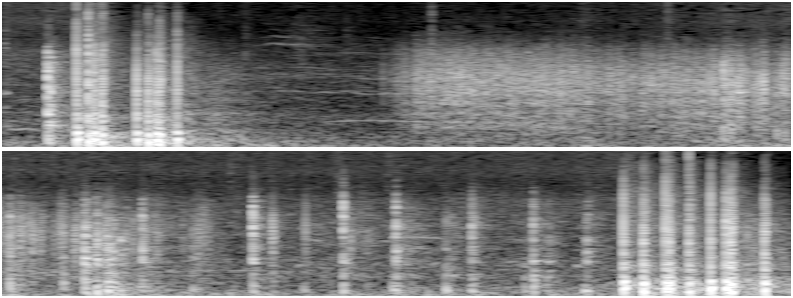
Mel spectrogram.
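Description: Fireworks display: a quick volley of loud bangs in the first second, then a steady crackling haze with scattered pops, and a rapid cluster of bangs about seven seconds in.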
